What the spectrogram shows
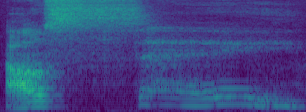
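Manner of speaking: voice cracks mid-phrase, jumping up high. Thinking aloud while naming an MLB stadium, voice cracks. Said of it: "voice crack there".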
